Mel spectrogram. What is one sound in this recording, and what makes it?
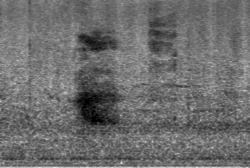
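A cloth eraser rubs across a whiteboard.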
